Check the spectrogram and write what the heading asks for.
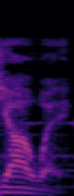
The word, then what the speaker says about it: Yahweh: vowels were introduced God's name was then commonly pronounced as Yahweh why HWH is derived from the Hebrew verb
